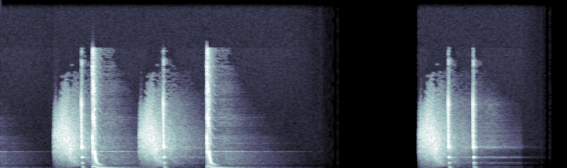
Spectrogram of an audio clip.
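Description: Game menu whooshes sound as selections change.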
